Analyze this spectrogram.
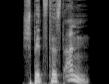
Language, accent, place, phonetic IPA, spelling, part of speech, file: German, Germany, Berlin, [ˌʃpɪt͡stəst ˈan], spitztest an, verb, De-spitztest an.ogg
- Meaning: inflection of anspitzen: 1. second-person singular preterite 2. second-person singular subjunctive II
